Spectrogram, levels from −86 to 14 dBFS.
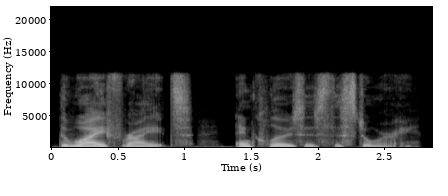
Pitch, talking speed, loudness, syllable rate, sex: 170 Hz, 145 wpm, -20 LUFS, 4.3 syllables/s, female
